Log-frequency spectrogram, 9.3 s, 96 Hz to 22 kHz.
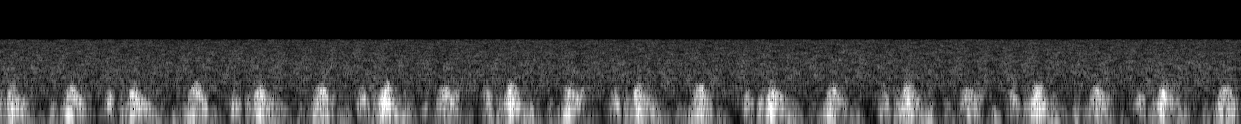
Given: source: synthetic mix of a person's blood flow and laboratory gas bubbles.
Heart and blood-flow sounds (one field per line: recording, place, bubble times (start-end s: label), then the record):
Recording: Doppler ultrasound of blood flow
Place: precordium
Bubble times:
no bubbles
From the record:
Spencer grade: 0 (complete lack of bubble signals)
